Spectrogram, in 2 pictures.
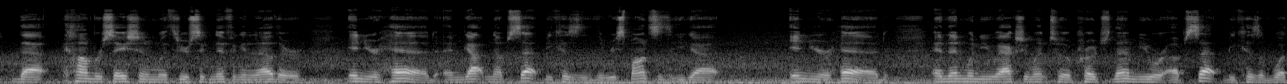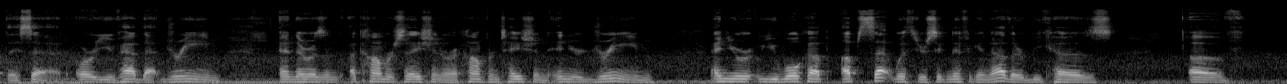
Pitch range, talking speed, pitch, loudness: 105-125 Hz, 160 wpm, 115 Hz, -28 LUFS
